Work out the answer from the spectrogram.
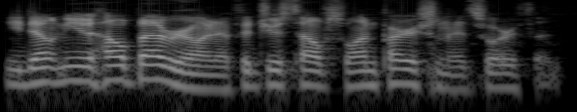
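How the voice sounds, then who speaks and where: Bright-voiced man in casual conversation. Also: mid-range voice, fast. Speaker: podcast co-host. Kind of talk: casual chat.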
